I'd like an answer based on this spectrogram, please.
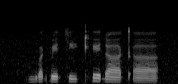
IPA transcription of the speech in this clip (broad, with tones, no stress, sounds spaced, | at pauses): ɡʷ a˨ k͡p e˨ t͡s iː˨ kʰ e˦˨ ɗ aː˨ kʼ aː˨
